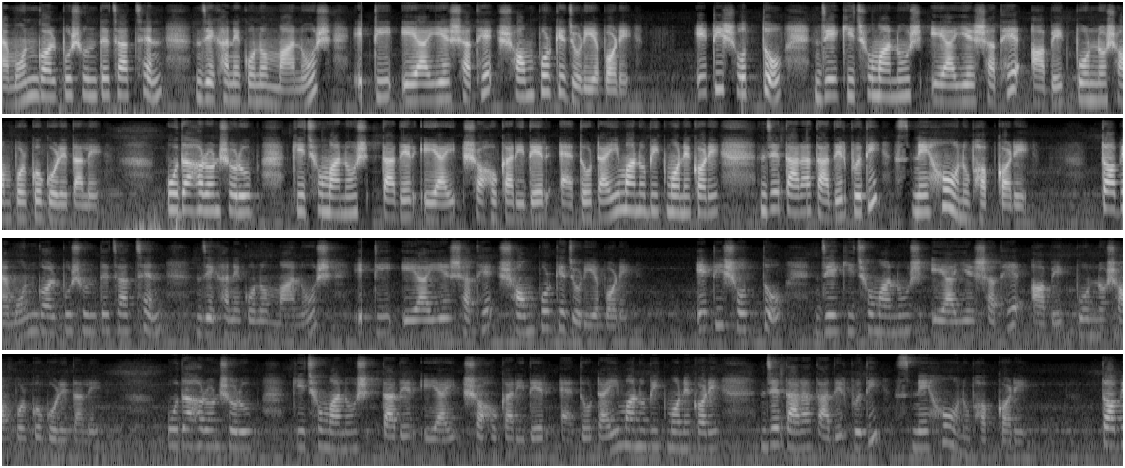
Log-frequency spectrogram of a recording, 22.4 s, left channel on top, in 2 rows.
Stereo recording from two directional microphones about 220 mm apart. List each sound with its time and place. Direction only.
0.0 s a woman's voice: 40° left (ahead or behind)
